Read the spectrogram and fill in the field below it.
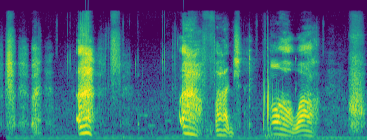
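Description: A man grunts and groans with effort.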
